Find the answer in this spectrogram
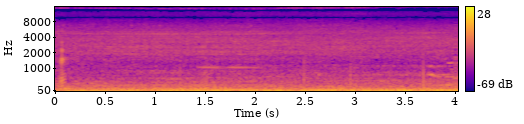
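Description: Low, steady rumble of a car running, heard from inside its cabin.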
